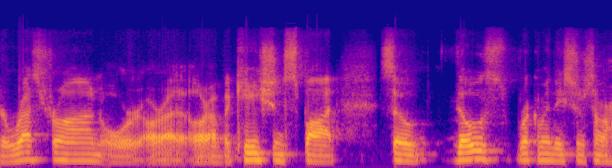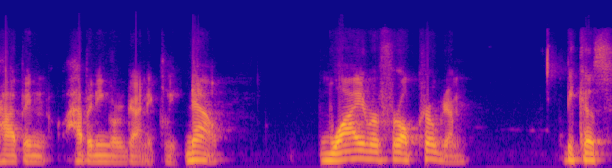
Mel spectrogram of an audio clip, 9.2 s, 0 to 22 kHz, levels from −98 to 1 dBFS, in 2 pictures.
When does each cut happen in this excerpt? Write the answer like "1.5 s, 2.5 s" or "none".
none

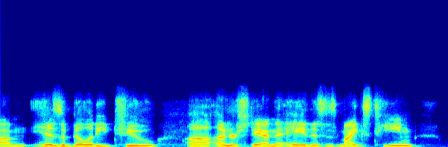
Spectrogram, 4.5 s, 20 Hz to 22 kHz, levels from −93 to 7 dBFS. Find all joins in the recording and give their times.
none

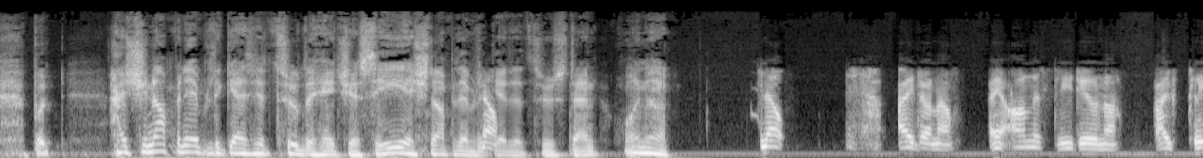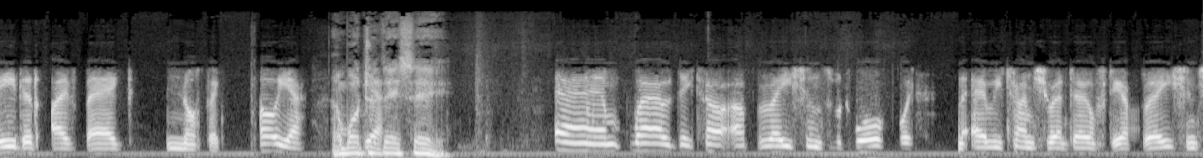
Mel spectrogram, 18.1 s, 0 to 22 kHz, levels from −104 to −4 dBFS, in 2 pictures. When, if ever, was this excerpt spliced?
10.9 s

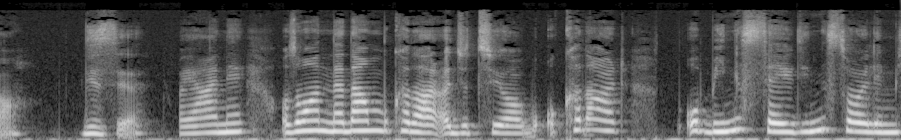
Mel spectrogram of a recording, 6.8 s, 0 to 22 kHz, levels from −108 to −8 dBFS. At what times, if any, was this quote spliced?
1.4 s

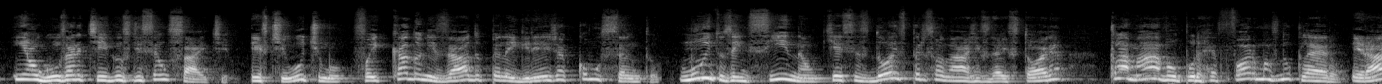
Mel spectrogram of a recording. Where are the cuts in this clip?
2.4 s, 6.7 s

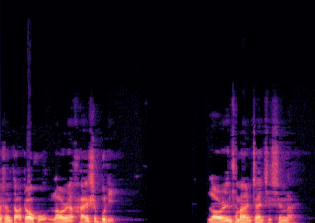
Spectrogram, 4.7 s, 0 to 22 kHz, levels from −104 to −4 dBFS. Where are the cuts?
2.2 s, 3.5 s

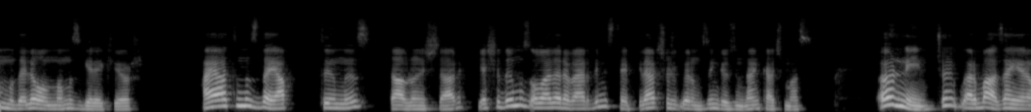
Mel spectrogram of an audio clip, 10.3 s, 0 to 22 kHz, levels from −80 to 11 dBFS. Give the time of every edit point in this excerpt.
none

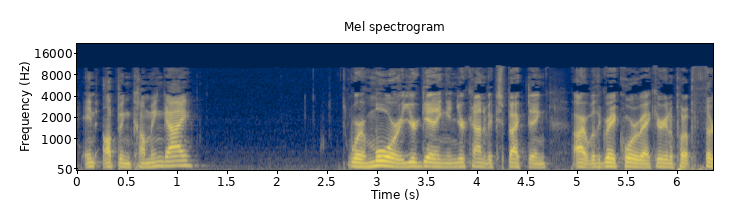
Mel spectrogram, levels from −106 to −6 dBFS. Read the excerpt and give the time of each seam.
none

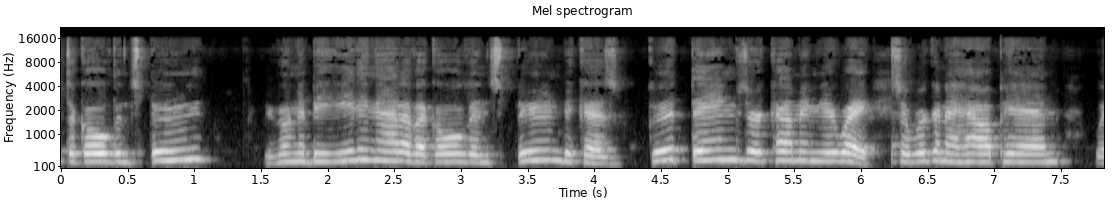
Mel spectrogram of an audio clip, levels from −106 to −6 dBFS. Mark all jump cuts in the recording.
6.2 s

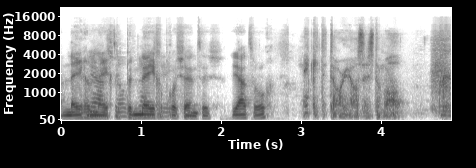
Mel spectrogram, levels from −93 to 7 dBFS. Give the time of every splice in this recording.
none

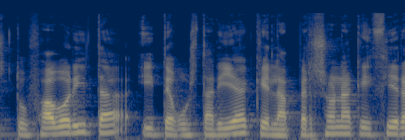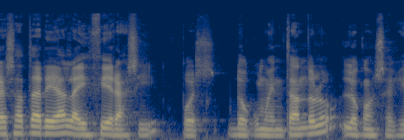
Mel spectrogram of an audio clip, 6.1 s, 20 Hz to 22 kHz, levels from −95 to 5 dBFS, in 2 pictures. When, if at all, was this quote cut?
none

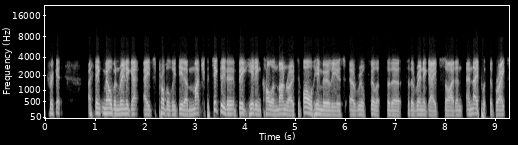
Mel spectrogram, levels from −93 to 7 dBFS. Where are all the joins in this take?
3.2 s

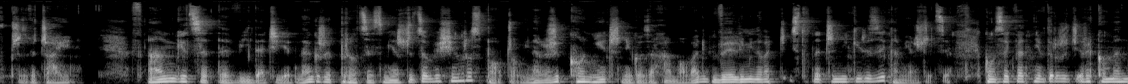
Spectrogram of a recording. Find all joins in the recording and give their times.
7.1 s

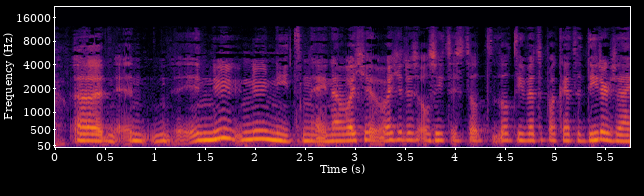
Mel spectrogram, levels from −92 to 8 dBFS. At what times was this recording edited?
none

